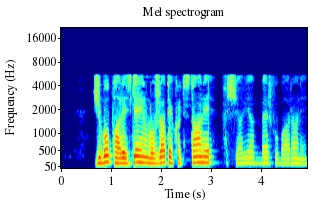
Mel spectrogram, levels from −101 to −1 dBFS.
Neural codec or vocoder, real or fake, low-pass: none; real; 5.4 kHz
